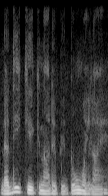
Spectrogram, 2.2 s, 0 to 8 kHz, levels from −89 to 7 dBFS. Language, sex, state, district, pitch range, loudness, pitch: Hindi, male, Bihar, Patna, 105-130 Hz, -15 LUFS, 115 Hz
